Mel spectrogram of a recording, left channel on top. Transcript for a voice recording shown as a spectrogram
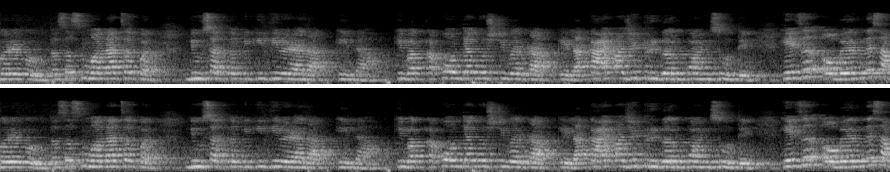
करू, तसंच मनाचं पण दिवसातनं मी किती वेळा राग केला किंवा कोणत्या गोष्टीवर राग केला, काय माझे ट्रिगर पॉइंट्स होते, हे जर अवेअरनेस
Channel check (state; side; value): normal; both; correlation 0.65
